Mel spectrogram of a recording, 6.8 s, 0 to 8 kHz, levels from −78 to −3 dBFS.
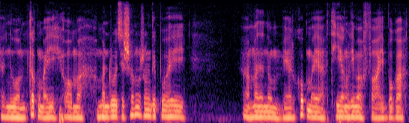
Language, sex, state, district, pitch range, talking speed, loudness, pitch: Mizo, male, Mizoram, Aizawl, 85-100 Hz, 245 wpm, -18 LUFS, 95 Hz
